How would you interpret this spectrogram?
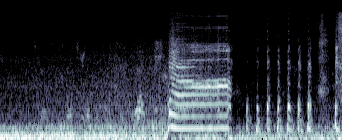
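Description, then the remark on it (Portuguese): A chicken lets out a drawn-out squawk, then clucks in a quick, evenly spaced run of about seven sharp notes, loud over a steady low rumble. “Forte, olha, boa galinha.”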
